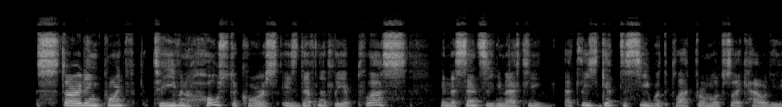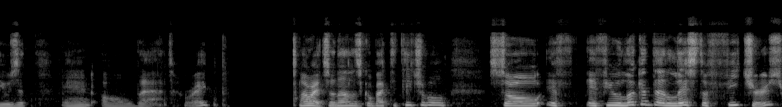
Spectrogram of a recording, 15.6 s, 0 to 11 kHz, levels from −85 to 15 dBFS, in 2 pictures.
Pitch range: 170-220 Hz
